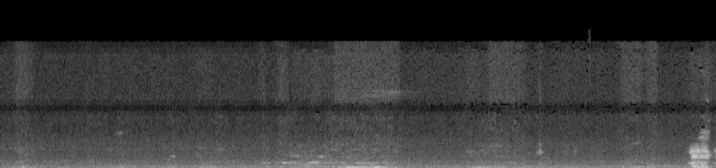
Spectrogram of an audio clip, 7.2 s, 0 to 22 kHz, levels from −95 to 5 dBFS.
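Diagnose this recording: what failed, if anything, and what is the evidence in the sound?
What failed is call processing, specifically an echo with no canceller. All through the speech there's a trailing copy arriving roughly a fifth of a second behind each phrase, sitting about 17 dB under the direct sound and coming back thinner. That's the far end's loudspeaker being picked up by its own microphone and sent straight back over the network, with nothing on that side subtracting the returned signal before it's transmitted.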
